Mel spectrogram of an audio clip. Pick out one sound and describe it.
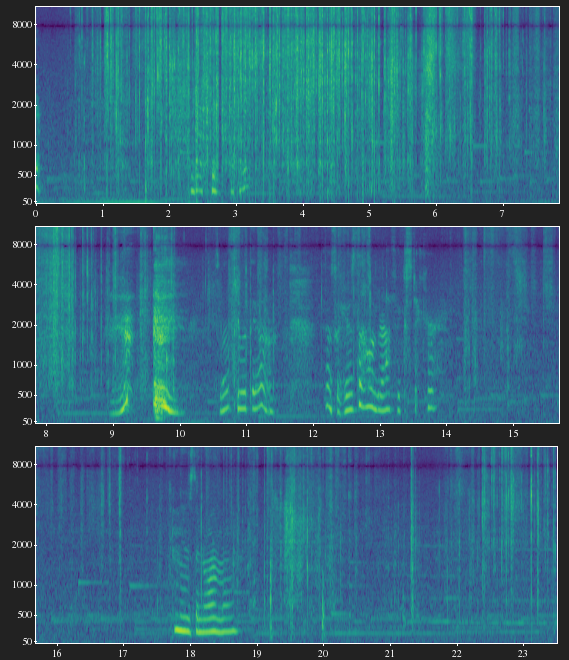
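Stickers and a plastic sleeve rustle and crinkle as they are handled close by.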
